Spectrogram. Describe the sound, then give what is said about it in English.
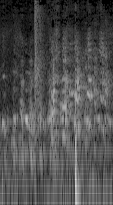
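One sharp, loud hand clap, the traditional cool room clap, rings out early on, set against a steady murmur of voices and light laughter that carries on after it. “the traditional cool room clap there.”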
